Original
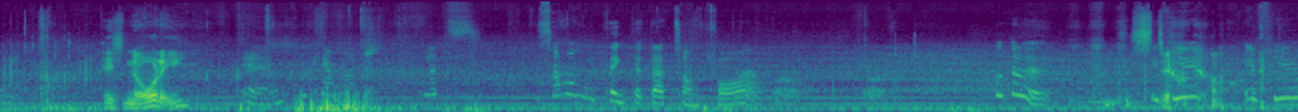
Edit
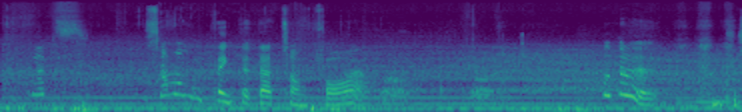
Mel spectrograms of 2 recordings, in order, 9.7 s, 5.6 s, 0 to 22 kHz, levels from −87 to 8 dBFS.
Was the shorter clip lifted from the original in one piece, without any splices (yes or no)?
yes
